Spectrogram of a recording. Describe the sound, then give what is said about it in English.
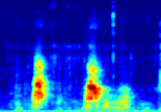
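Two short, sharp dog barks about a second apart, not very loud, over a quiet low hum, with no one speaking. “My dog's losing his cool.”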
